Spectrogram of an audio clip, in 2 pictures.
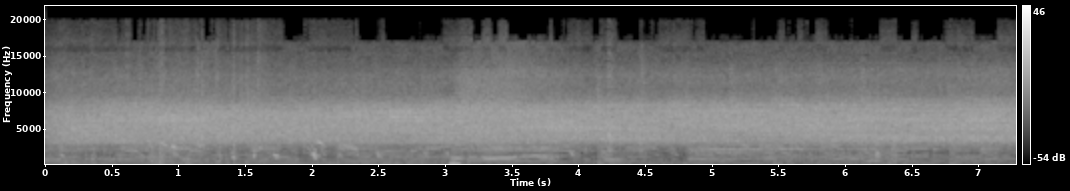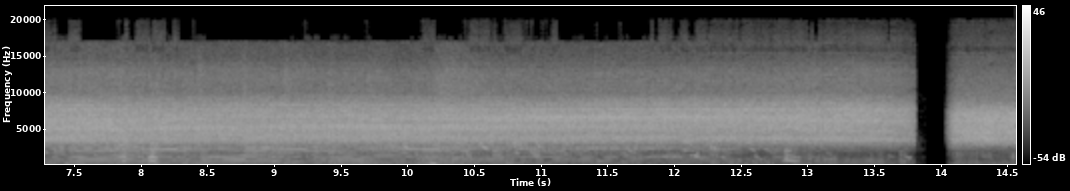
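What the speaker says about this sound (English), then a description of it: "That one's a rooster." Chickens cluck steadily over a busy, continuous farmyard background, with occasional sharper calls that could be a rooster.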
